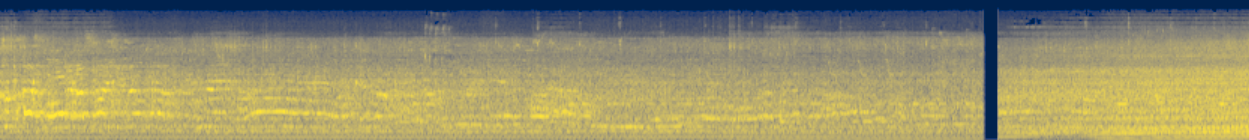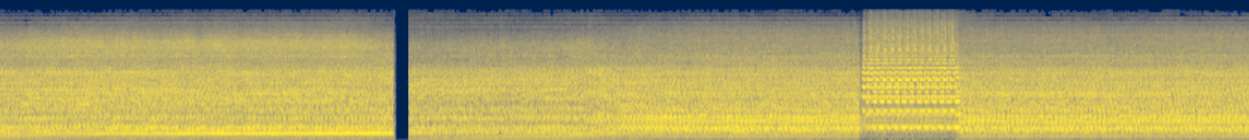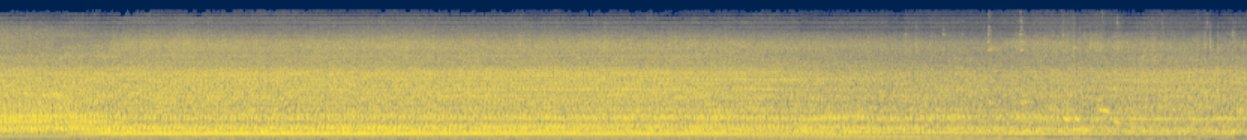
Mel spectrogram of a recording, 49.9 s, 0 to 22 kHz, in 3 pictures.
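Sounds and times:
truck diesel engine running: 0.0 - 49.9
truck horn blast: 28.0 - 30.6.

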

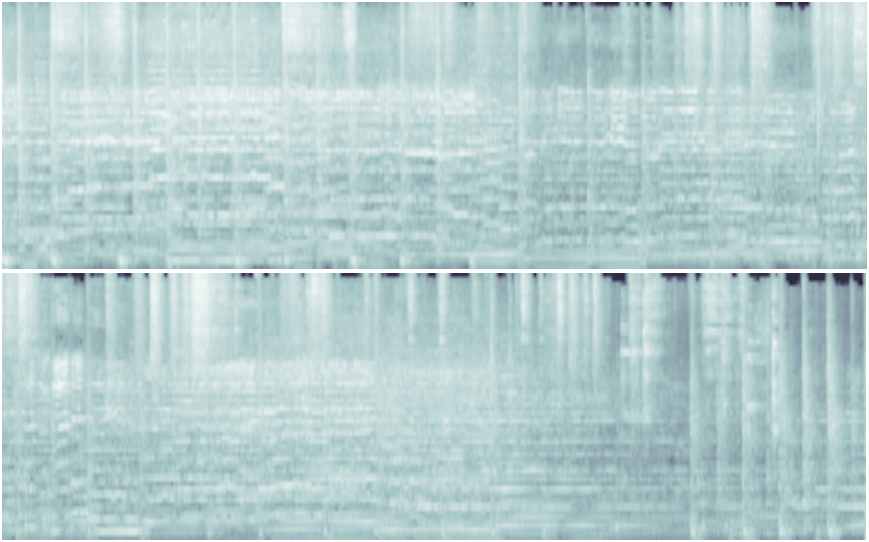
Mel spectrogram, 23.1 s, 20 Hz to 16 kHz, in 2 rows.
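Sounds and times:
flute melody: 0.0 - 7.5
fiddles bowing: 0.0 - 23.0.

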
